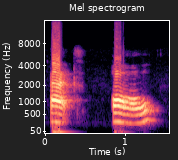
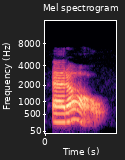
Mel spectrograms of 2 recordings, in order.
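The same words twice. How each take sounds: First: The T is a full, released stop. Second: The T is a quick flap. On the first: "The at all becomes" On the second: "There is the flap T"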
